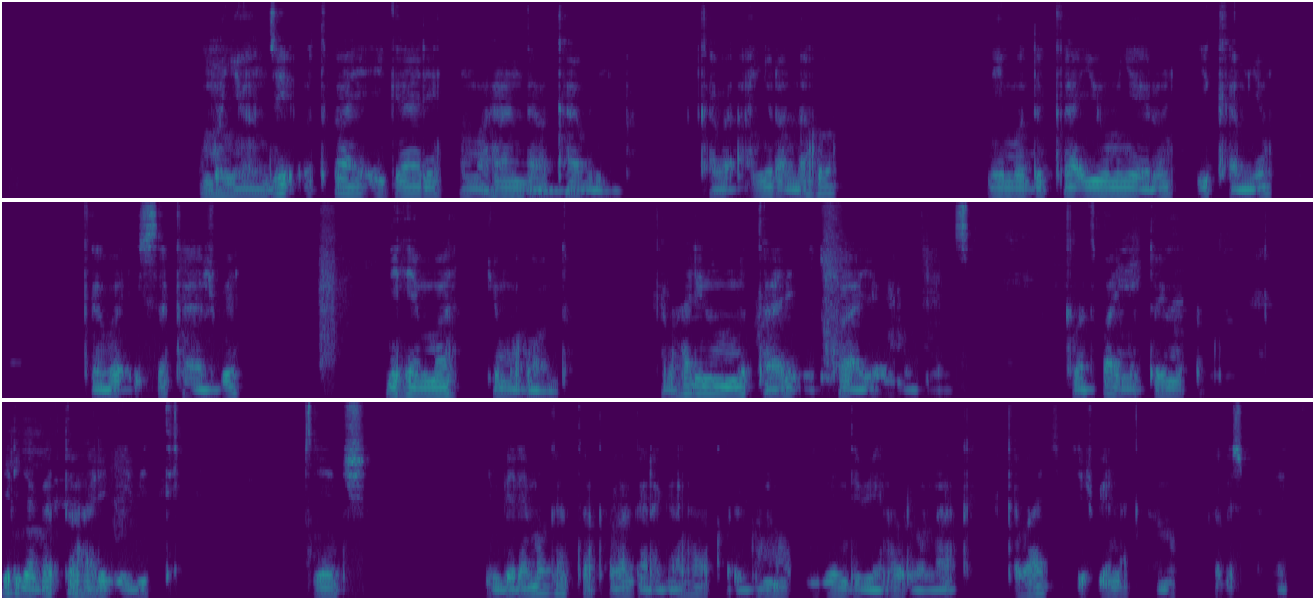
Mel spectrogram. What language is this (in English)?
Kinyarwanda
